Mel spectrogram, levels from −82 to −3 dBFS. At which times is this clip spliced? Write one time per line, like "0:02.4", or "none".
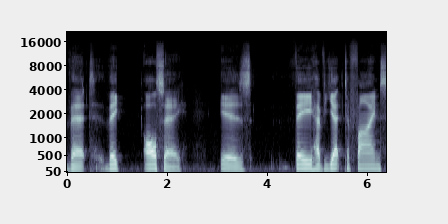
none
